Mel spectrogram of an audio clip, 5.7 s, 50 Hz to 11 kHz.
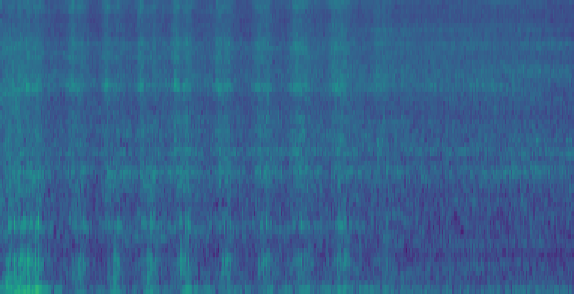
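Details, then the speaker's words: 1961 Chrysler Newport V8, restarted after it ran out of gas and was refueled, with coolant added and no oil leaks seen: a low, loping idle with an even beat that grows smoother as it warms; running healthy. "that did it that se it sounds great just let it warm up a little bit"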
